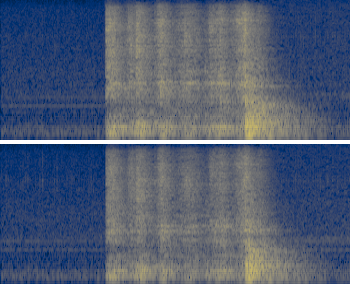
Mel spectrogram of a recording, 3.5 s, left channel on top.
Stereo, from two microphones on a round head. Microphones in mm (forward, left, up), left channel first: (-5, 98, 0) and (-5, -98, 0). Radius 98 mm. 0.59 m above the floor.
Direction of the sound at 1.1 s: 60° left (ahead or behind).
